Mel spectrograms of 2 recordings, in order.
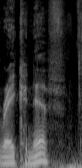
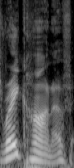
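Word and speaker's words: Ray Conniff: Ray conov okay that's a strange choice they pronounced it Ray knif but it's Ray conov and it's all singing Christmas songs you know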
